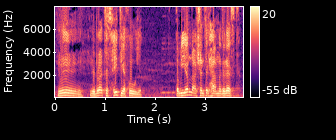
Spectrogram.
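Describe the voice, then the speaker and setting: A woman's voice: mid-range voice, fast, warm tone, slight background noise, close to an everyday voice. A woman voicing a doting but nagging mother in a cartoon, coaxing her son awake in an Egyptian Arabic accent. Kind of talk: cartoon voice acting.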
